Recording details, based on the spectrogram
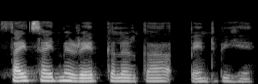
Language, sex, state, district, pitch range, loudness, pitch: Hindi, female, Arunachal Pradesh, Lower Dibang Valley, 145-165 Hz, -19 LUFS, 150 Hz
